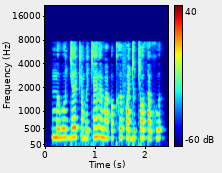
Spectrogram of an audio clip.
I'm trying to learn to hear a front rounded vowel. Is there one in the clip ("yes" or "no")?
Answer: no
